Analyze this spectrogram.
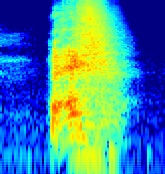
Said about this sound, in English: I'm going to sneeze.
